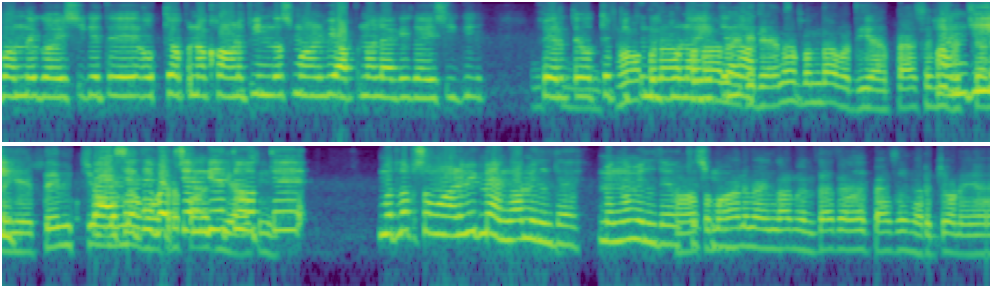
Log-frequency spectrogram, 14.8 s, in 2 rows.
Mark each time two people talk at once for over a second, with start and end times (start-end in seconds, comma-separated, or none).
4.1-5.7, 8.1-9.5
